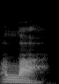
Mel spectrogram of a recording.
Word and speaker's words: Allah: me Allah Allah ok we're going to be talking about the lamb in that word this lamb is a very interesting lamb sometimes it's pronounced with the full mouth sometimes not so the question that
